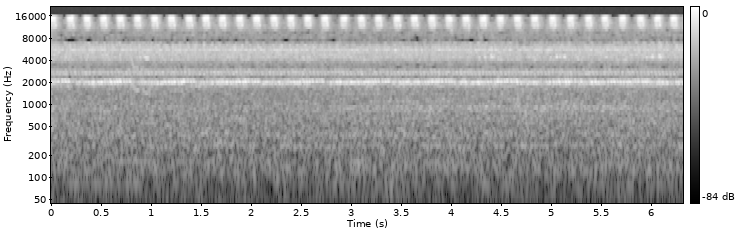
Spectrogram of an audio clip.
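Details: Crickets outside by a deck in the evening, giving a steady, unbroken ringing trill over constant low rumble and hiss.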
